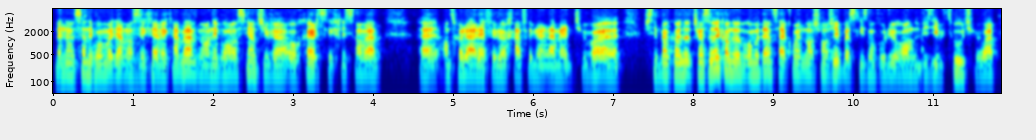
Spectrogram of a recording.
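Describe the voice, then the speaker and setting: A man with a somewhat high voice explains a text to a single student. He leans on "tu vois", repeats himself and restarts as he searches for the words. The sound is dry and close, with no room echo. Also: fairly even intonation, quick pace. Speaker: Talmud teacher. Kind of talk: one-on-one study session.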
